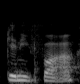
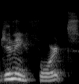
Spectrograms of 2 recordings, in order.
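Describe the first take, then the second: First: The name ends on an open vowel, no t. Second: The name ends with a clear t sound. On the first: This is the original form of the name. "which is the actual pronunciation of his name" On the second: This is the common Americanized form of the name. "a lot of people um, kind of westernize it, Americanize it"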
